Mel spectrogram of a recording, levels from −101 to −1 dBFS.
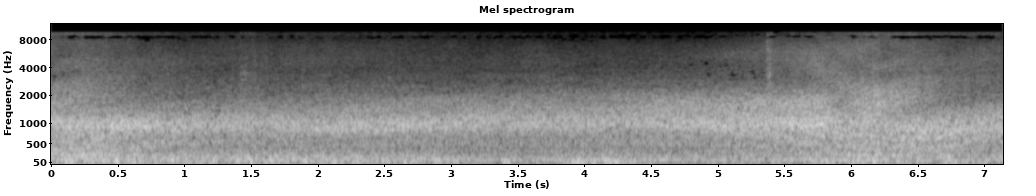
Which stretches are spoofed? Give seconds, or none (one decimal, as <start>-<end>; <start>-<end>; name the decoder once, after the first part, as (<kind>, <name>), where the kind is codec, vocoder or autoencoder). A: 0.0-1.1 (vocoder, BigVGAN v2); 1.7-2.9; 5.7-7.1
